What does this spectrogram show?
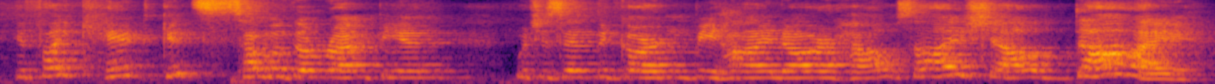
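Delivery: a sick wife begging, sure she will die; pining wife. Acted. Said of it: "she replied".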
